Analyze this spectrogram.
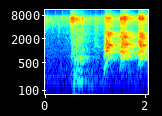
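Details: Belgian Malinois giving a quiet opening bark, then three loud, sharp barks in quick succession, about a third of a second apart, with a faint steady hum underneath.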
